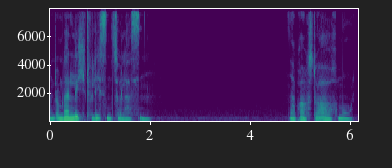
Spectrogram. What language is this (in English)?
German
